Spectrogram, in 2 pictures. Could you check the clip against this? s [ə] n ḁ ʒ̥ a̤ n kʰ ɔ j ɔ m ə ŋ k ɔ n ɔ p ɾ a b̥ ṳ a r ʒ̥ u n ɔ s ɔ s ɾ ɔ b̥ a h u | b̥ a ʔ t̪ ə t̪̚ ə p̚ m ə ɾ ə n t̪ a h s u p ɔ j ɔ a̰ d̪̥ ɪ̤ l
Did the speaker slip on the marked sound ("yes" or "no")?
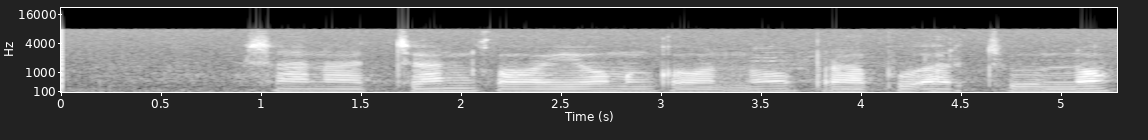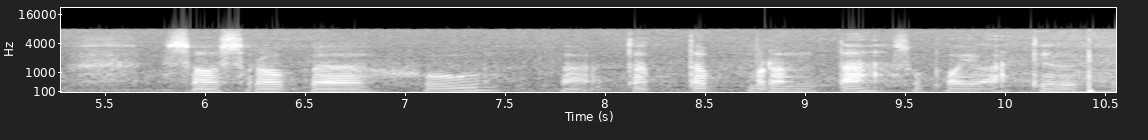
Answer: yes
